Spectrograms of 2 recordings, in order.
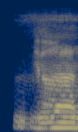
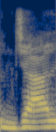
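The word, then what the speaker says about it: ذال: লাগিয়ে এবার বলুন আপনি আপনি জিবের আগাটা যখন উপরের দাঁতের আগায় লাগিয়ে দেবেন আপনি হাজার চেষ্টা করলেও জাল জাল হবে না জালি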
